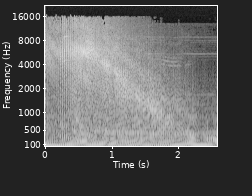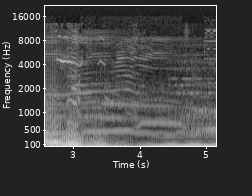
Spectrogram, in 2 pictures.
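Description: Several dogs howl together in a loud, sustained chorus, their drawn-out wavering cries overlapping before trailing off into a few thinner, quieter howls.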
